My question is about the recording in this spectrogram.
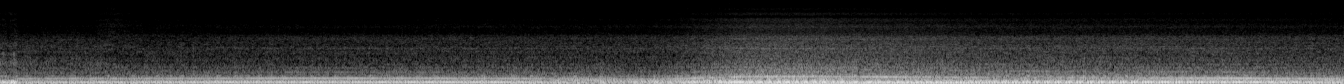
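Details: Chevy S10 with weak fuel pressure reading, throttle being feathered: engine speed sags, picks up, then drifts down, barely staying running; owner suspects a bad fuel pump or fuel injectors, not confirmed.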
